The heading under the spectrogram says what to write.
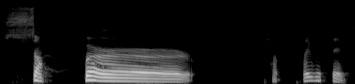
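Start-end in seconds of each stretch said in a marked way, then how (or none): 0.0-1.9 long, stretched mock-villain taunt; drawn-out taunt. Owner torments the held cat, dragging out the word. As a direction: stretch out both syllables theatrically.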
